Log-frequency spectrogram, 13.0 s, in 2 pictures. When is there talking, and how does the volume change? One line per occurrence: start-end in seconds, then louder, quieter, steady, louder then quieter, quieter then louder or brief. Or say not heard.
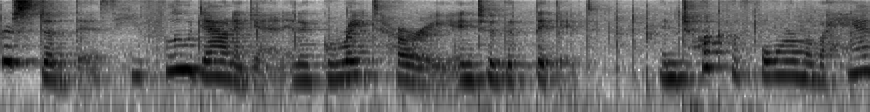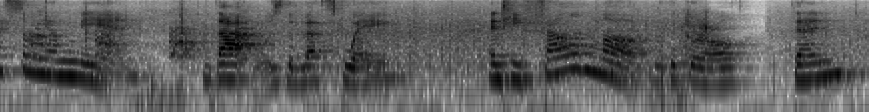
0.0-12.9 steady.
